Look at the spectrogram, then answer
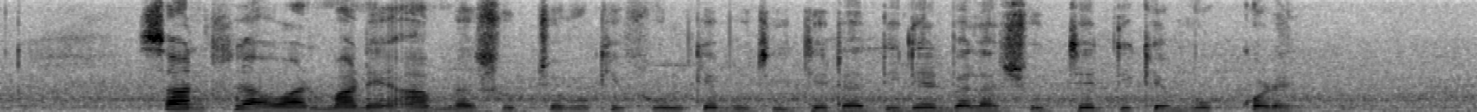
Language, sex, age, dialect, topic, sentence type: Bengali, female, 25-30, Northern/Varendri, agriculture, statement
